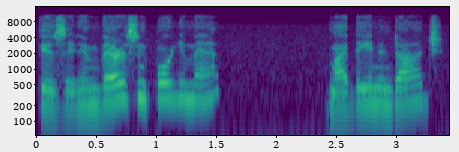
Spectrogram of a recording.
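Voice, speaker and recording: A woman's voice: a little high, moderate pace, dark tone, lightly acted. A woman playing a tough, guarded drifter in an old-time radio western, with a terse, probing way of talking. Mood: wary, wistful. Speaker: radio drama actress. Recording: vintage radio drama recording.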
